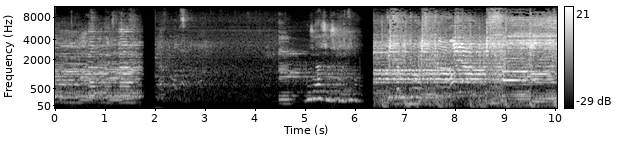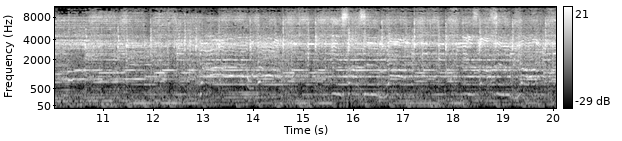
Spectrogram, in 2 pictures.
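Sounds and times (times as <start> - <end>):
person singing: 6.4 - 9.1, 12.7 - 20.0
drums: 6.4 - 20.0
electric guitars: 6.4 - 20.0
live rock band playing: 6.4 - 20.0.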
